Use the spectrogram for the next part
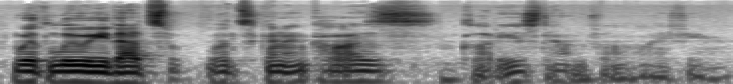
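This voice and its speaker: A man hosting a reaction show, chatting casually in an excitable way and swearing freely. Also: fairly low pitch, unhurried, gravelly, slight background noise.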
